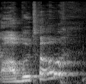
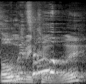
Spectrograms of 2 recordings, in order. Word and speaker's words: Obito: You just call him Abuto? That's his name. It's Obito. Obito? Yeah. This nigga been saying it wrong the whole time.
